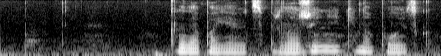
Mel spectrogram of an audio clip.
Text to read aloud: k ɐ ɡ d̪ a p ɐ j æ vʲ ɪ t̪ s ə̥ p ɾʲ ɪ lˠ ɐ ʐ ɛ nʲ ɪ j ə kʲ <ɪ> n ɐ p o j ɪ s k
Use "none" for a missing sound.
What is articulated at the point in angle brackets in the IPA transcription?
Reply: ɪ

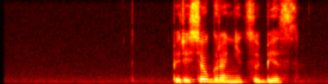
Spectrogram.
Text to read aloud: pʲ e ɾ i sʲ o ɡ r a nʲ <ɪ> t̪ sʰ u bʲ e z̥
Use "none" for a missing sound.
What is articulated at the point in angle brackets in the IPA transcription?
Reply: i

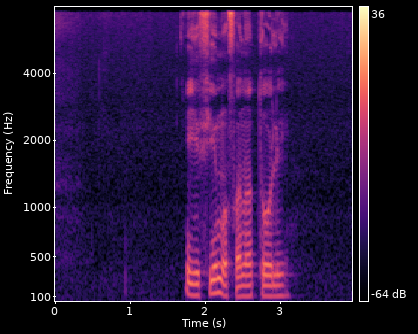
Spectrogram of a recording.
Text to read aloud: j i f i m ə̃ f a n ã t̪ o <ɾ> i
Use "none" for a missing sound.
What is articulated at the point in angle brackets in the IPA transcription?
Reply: l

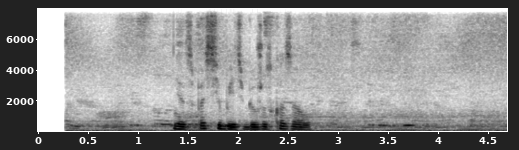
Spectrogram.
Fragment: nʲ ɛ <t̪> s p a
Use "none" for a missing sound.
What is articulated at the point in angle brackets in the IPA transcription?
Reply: t̪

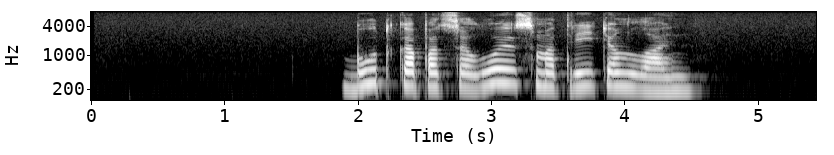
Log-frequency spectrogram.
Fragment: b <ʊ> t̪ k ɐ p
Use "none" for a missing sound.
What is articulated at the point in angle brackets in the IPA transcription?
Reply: u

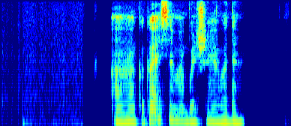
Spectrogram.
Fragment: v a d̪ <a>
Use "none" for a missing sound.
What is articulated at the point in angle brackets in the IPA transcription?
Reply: a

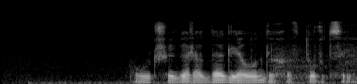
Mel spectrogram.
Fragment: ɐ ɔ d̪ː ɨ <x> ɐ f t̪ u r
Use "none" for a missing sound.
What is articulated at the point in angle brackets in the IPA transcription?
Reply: x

